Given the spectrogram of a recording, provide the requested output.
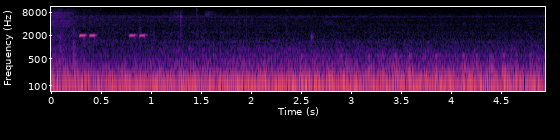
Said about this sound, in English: Let's give her a drive around the block and see how she's doing.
